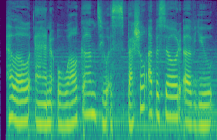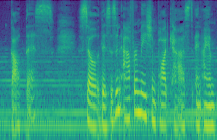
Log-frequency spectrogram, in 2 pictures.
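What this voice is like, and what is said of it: Smooth, soft, calm voice. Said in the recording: “putting on my affirmation voice, which is a little smoother, a little softer... my yoga instructing voice”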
